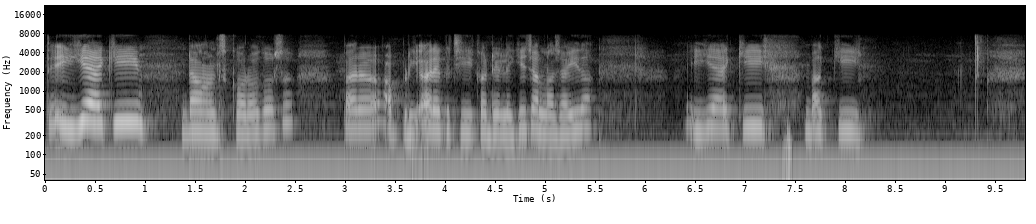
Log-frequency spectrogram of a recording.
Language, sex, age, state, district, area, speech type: Dogri, female, 18-30, Jammu and Kashmir, Reasi, rural, spontaneous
